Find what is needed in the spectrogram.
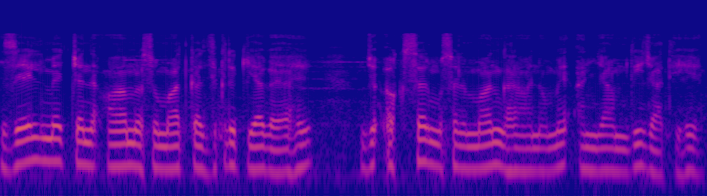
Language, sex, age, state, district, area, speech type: Urdu, male, 30-45, Delhi, North East Delhi, urban, spontaneous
